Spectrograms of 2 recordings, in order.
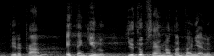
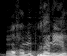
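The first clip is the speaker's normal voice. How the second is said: challenging boss; 9 semitones higher, 11 dB louder than usual. Retold or imitated. Council member challenging the secretary.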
